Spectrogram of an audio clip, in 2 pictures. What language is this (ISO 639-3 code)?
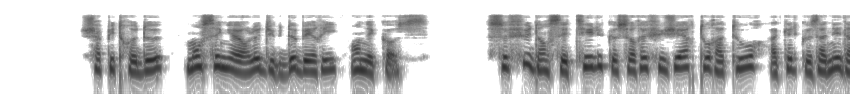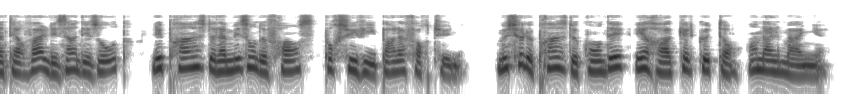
fra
